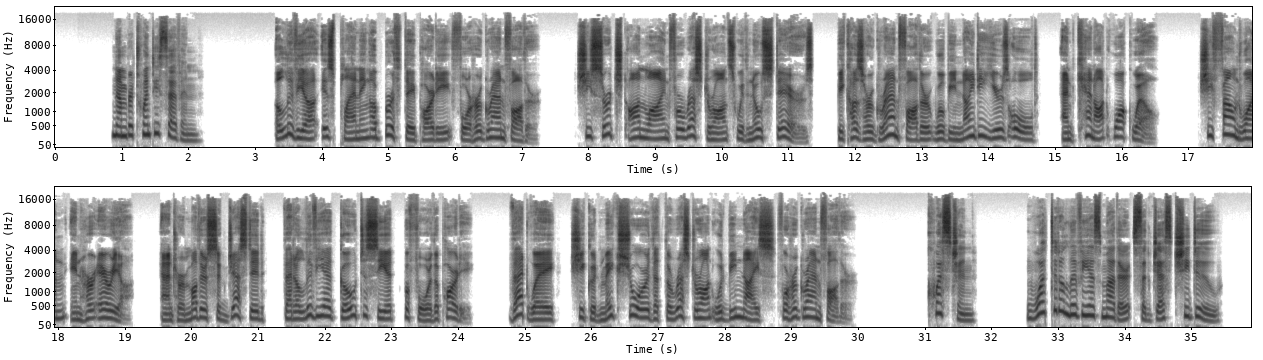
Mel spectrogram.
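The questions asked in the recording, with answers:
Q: What did Olivia's mother suggest she do?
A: Go to see the restaurant before the party.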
